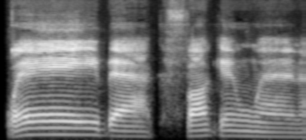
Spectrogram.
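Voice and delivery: WAY stretched long and loud; slow, pointed stress on "Way"; drawn-out emphasis. Real, not acted. Arguing back at an accuser, drawn-out emphasis on "Way". Heated argument, drawing out for emphasis.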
